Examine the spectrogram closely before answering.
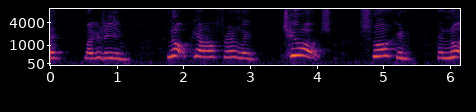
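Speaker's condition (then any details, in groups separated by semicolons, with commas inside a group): Cerebral palsy; wheelchair user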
